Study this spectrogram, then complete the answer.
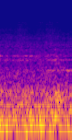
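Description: A passenger train runs along the rails with a steady, dense rumble and faint clatter, heard alone for under a second.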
